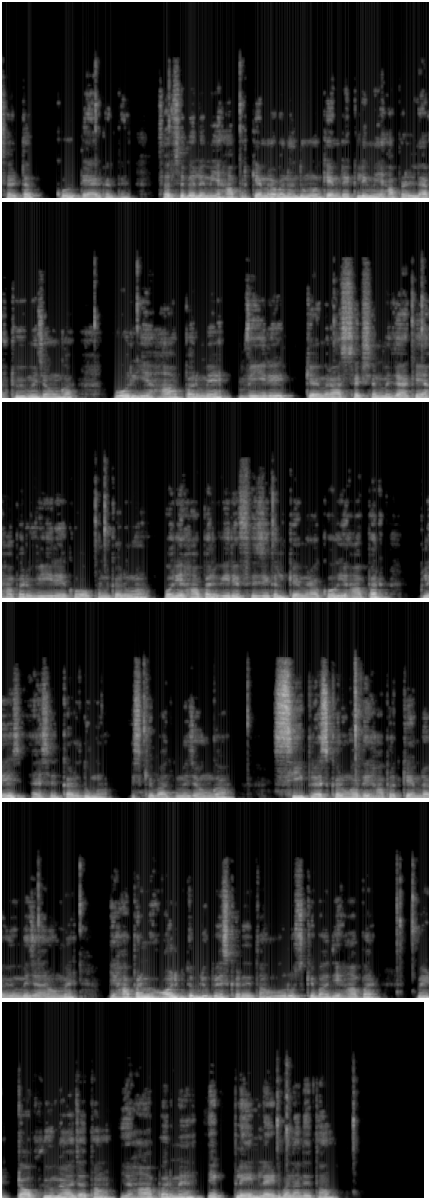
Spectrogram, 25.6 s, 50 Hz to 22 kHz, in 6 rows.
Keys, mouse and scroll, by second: 1.4 scroll up 1, 1.6-2.5 middle drag, 3.7 l, 4.7 scroll up 1, 5.1-5.7 middle drag, 6.6-14.3 drag, 15.0 scroll down 1, 15.2-15.8 alt+middle click, 16.4 c, 16.9-17.4 scroll down 1, 17.4-18.0 middle drag, 18.7 alt+w, 20.3-21.0 scroll down 1, 21.0 click, 22.4 w, 24.1-25.5 drag.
